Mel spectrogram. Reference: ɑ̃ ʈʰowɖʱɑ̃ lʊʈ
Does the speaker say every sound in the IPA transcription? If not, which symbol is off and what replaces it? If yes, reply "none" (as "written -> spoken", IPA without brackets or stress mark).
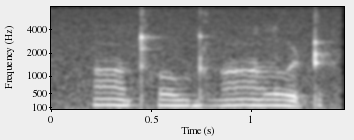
none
